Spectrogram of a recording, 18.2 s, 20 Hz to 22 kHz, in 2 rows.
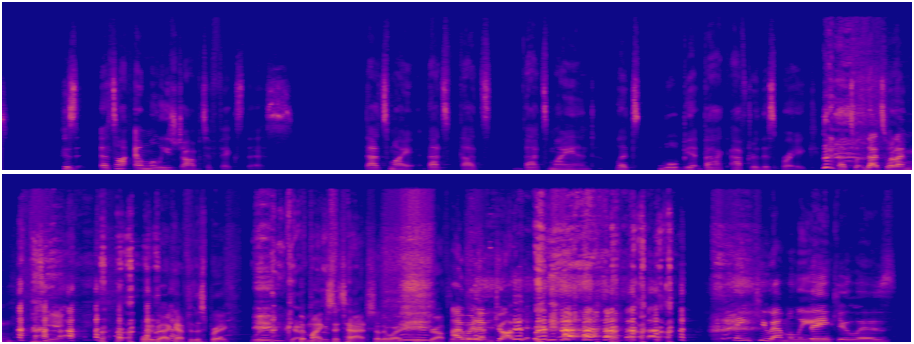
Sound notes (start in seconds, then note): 8.9 everyone laughing; 14.3 laughing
